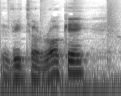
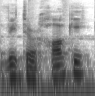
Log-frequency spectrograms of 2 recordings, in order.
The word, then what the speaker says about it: Vitor Roque: And after that, tier 1, this guy is pretty much in it, along with Vitor Roque, or I guess how they say it in Portuguese or like in Brazil, Vitor Roque.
